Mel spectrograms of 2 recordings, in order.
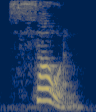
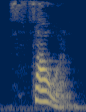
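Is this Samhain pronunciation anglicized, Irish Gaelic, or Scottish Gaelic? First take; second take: Irish Gaelic; Irish Gaelic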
